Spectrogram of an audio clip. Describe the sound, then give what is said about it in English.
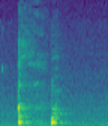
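Two short, sharp coughs from a person in quick succession, each a brief burst that fades quickly, with no talk around them. “I promise it's just a random cough.”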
